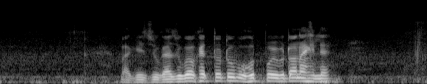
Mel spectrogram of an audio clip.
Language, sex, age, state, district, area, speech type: Assamese, male, 30-45, Assam, Lakhimpur, rural, spontaneous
